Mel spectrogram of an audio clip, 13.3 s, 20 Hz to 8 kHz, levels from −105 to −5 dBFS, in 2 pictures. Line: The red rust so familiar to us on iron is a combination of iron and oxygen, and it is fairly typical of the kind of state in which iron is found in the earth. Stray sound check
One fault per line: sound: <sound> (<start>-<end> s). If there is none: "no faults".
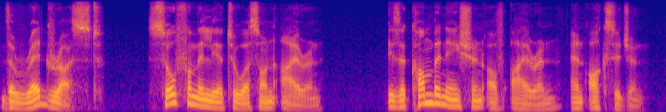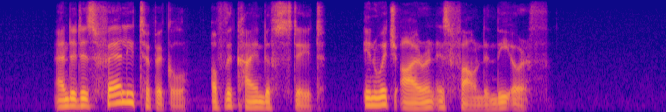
no faults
